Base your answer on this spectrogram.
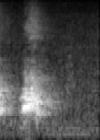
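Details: A single abrupt bark from a pet American Bully, loud and rough, tailing off fast into near-silence.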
